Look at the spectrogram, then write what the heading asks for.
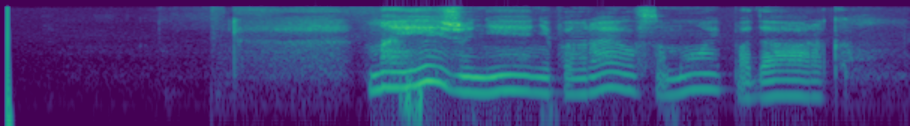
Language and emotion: Russian, sad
